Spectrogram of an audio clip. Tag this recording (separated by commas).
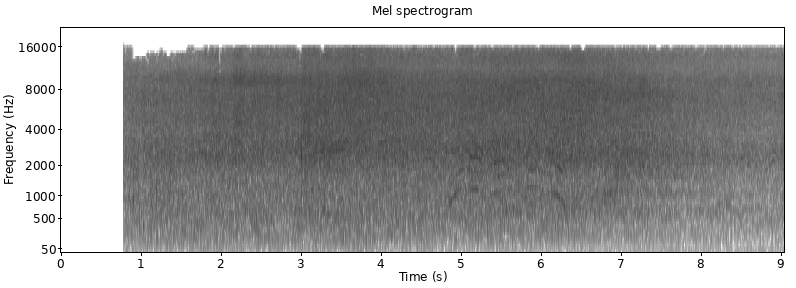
Speech, ocean burbling, outside, rural or natural, Waves, Ocean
